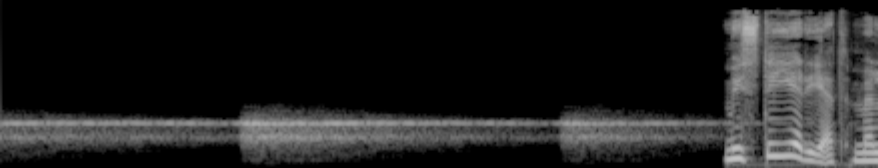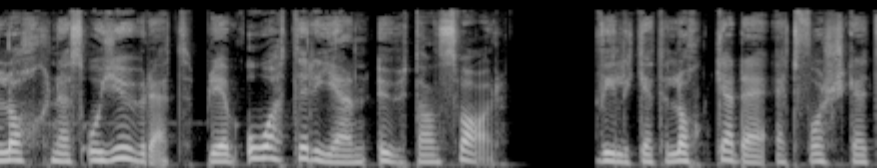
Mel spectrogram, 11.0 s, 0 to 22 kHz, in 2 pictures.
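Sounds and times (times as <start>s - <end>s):
echo-sounder sonar pings on a search boat at Loch Ness: 0.0s - 4.6s
steady droning electronic tone: 0.0s - 4.6s
speech: 4.5s - 10.9s.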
